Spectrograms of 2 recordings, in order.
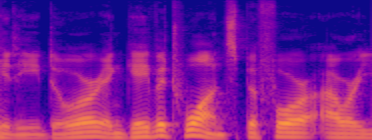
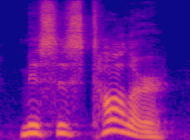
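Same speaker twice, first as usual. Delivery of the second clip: surprised cry; 10 semitones higher than usual. Acted. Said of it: "cried Miss Hunter".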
